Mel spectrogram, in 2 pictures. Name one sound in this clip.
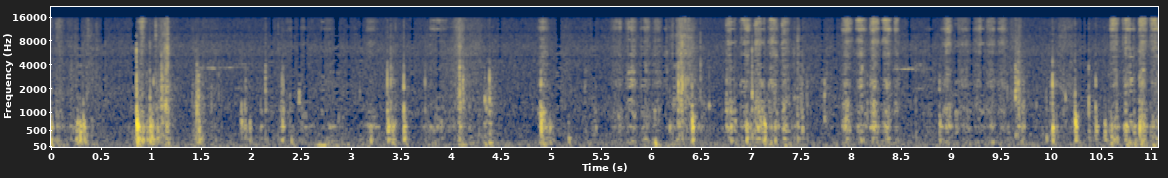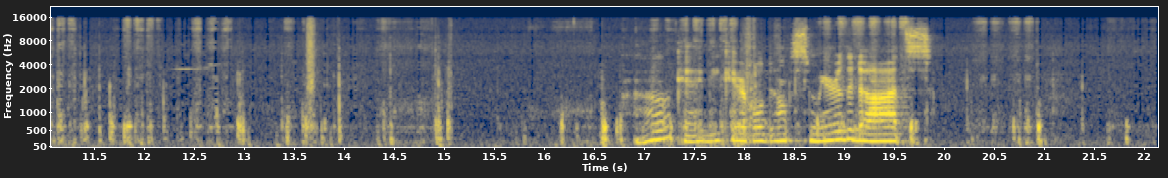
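A pen scratches and taps softly on paper.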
